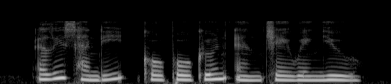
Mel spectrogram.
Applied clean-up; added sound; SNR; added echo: none; none; none; none.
